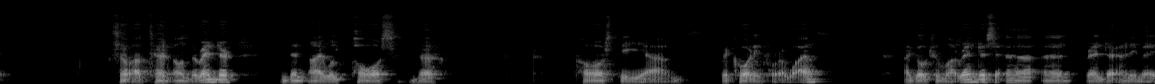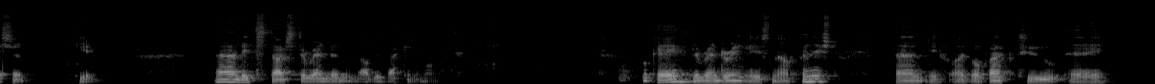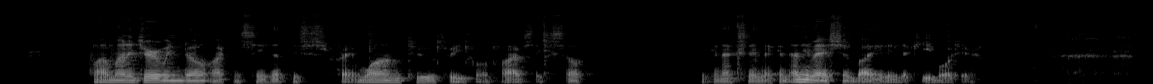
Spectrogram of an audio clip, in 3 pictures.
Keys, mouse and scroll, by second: 9.5 click.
